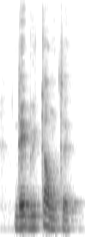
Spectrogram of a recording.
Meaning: a debutante, a woman who debuts
- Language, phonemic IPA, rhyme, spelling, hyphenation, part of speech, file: Dutch, /ˌdeː.byˈtɑn.tə/, -ɑntə, debutante, de‧bu‧tan‧te, noun, Nl-debutante.ogg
